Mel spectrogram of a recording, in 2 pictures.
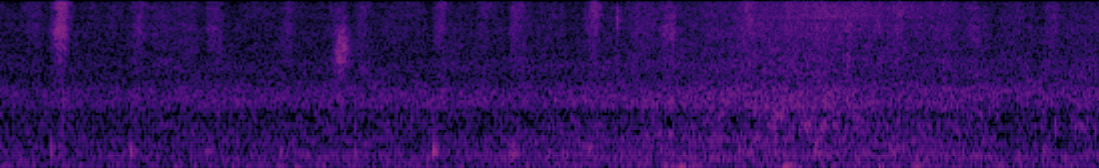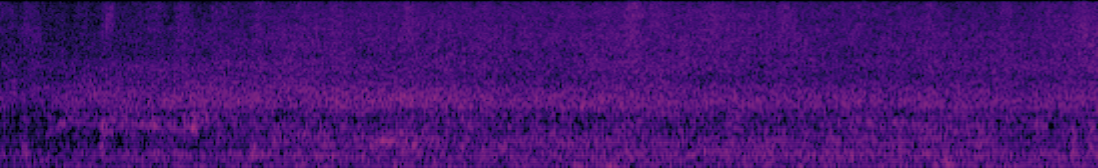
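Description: Footsteps tap steadily on pavement close by.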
